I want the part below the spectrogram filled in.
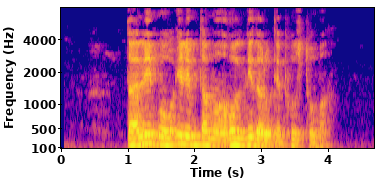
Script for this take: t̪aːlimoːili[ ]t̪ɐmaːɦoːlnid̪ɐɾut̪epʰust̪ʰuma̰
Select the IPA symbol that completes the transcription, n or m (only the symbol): m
